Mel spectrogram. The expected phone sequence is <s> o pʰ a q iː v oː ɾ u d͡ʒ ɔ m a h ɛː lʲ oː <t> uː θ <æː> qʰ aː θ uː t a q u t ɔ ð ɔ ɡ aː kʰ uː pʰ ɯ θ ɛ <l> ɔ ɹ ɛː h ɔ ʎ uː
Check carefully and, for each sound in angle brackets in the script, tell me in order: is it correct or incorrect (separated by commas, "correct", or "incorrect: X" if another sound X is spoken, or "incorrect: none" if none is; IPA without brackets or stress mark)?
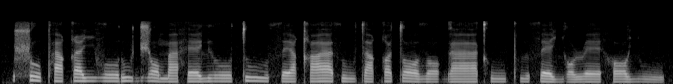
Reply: incorrect: ʂ, correct, incorrect: ɛː, incorrect: ʎ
